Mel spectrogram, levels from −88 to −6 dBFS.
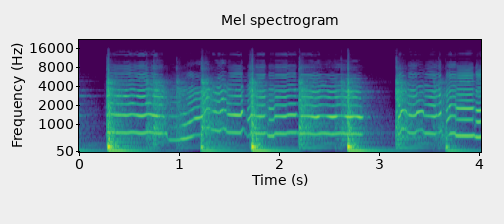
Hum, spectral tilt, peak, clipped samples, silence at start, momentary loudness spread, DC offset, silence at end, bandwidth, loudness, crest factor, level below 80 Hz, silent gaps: none; -5 dB/octave; -6 dBFS; under 0.1%; 0 s; 5 LU; under 0.1%; 0 s; 14 kHz; -25 LUFS; 20 dB; -38 dBFS; none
